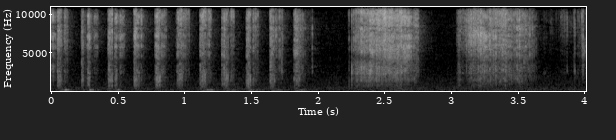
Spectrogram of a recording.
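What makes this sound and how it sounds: Long acrylic nails on both hands vigorously scratch solid frozen lemonade ice in a black plastic tray, with ice shavings on the surface. A quick, uneven run of sharp, bright scratchy strokes comes first, followed by two longer, louder hissing scrapes across the ice.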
